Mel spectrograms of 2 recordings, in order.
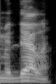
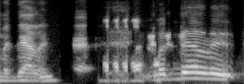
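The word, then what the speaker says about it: Medellín: Ace was in Medellin. Yeah. Hey, say that again. Ace in where? He was in Medellin, but nah. Man said Medellin. Yeah, Medellin. Yeah, I know Medellin. I said Medellin.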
